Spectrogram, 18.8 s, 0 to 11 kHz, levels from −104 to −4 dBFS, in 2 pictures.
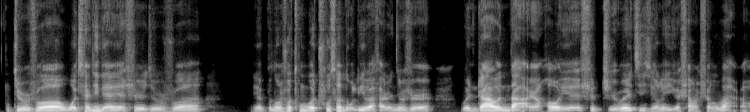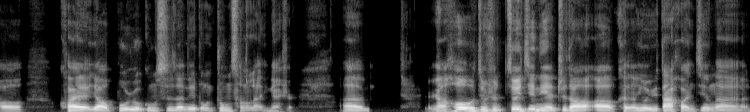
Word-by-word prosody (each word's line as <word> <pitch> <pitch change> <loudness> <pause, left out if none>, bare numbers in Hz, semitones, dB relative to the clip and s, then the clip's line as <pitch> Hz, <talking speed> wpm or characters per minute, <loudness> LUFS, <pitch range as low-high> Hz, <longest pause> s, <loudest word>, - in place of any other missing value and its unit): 就 120 - -1
是 105 - -1
说 115 0 +7
我 110 -2 0
前 115 0 -4
几 140 0 0
年 105 0 +1
也 - - -2
是 105 -2 -4
就 105 0 -5
是 95 - -11
说， 105 +1 -3 0.6
也 - - -8
不 105 - -11
能 115 -1 -1
说 120 +2 -1
通 125 +1 -6
过 120 -1 +4
出 125 - -6
色 130 +1 -1
努 105 - -5
力 120 +1 -1
吧， - - +2
反 - - -5
正 95 - -6
就 110 0 -4
是 95 -4 -4 0.4
稳 90 -1 -5
扎 115 +4 +8
稳 115 +1 +3
打， - - +1
然 85 -1 -6
后 105 -1 +2
也 90 - -4
是 - - -10
职 90 0 -10
位 110 +2 +4
进 110 +1 -10
行 100 -1 -8
了 100 - -5
一 90 - -7
个 95 - -6
上 100 -1 -8
升 100 +3 -10
吧， 110 -2 -5
然 - - -16
后 95 -1 -4 0.4
快 110 -5 +5
要 100 -1 +4
步 110 +1 -4
入 105 0 +1
公 110 +1 -8
司 110 +1 -8
的 - - +1
那 105 0 -1
种 85 -4 -9
中 120 +1 -5
层 130 - -12
了， - - -10
应 - - -21
该 - - -13
是。 - - -23 1.7
呃， - - -15
然 100 0 -2
后 145 +4 +6
就 135 0 -1
是 130 -1 -3
最 150 +5 +2
近 150 +1 +1
你 125 - +1
也 125 -2 +3
知 105 +4 -6
道， 120 -4 +5
呃， 100 0 +4
可 - - -4
能 95 +2 -1
由 105 - +2
于 110 +2 -1
大 115 0 +3
环 90 -5 -3
境 100 +2 -6
啊 85 -3 -4
105 Hz, 260 characters per minute, -22 LUFS, 100-115 Hz, 1.7 s, 扎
